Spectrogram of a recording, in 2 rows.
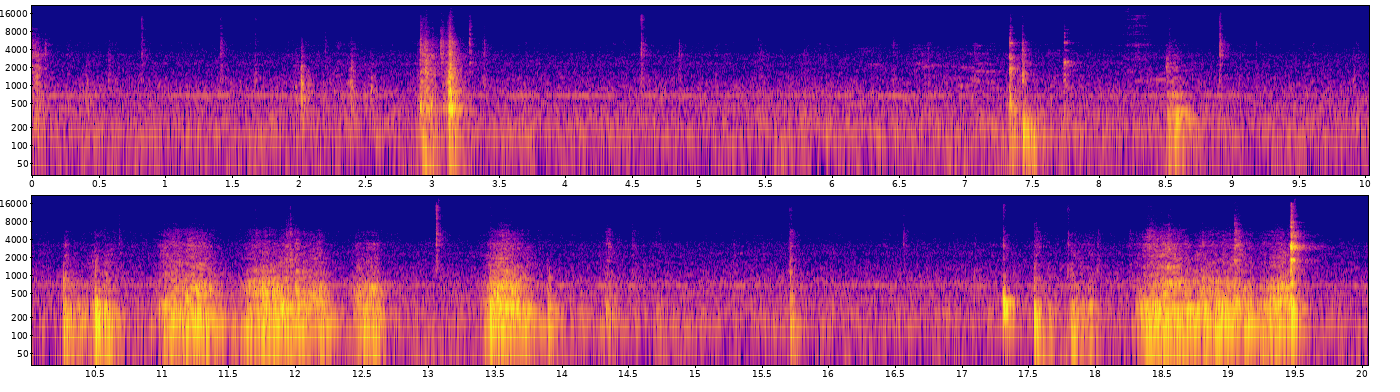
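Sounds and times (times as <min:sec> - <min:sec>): items rubbing and scraping: 0:10.3 - 0:12.8, 0:13.4 - 0:14.5, 0:17.6 - 0:19.6.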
